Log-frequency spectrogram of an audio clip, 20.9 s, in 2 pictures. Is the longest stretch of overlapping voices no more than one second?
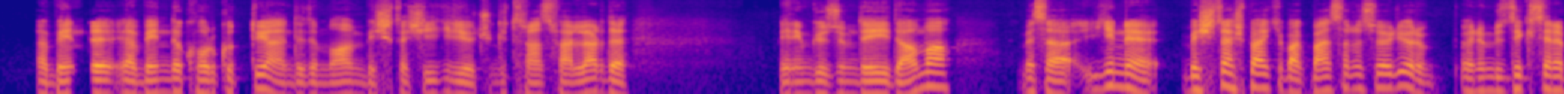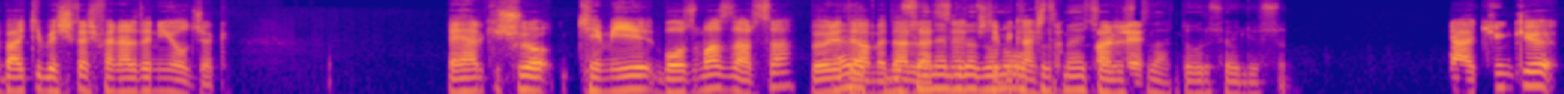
No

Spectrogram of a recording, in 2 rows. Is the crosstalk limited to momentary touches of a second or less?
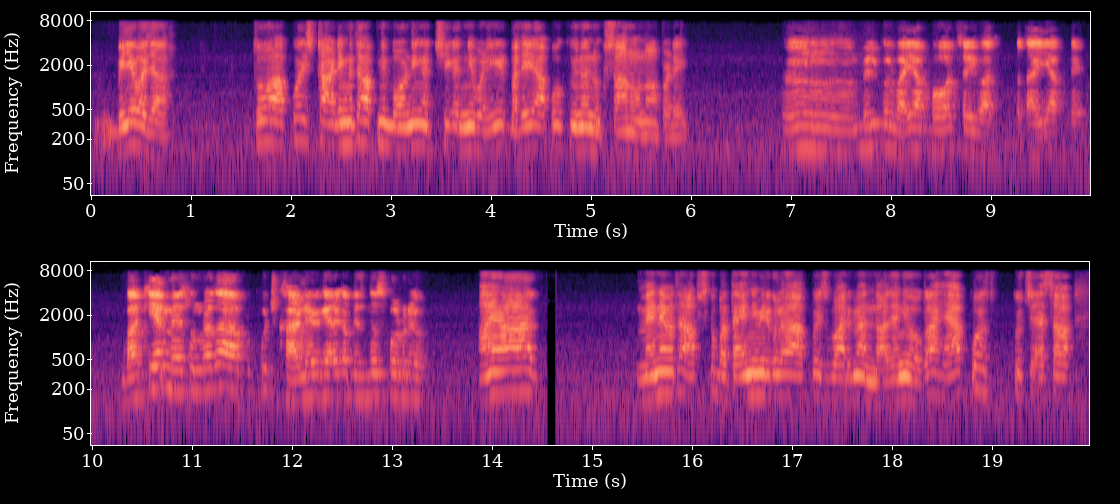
Yes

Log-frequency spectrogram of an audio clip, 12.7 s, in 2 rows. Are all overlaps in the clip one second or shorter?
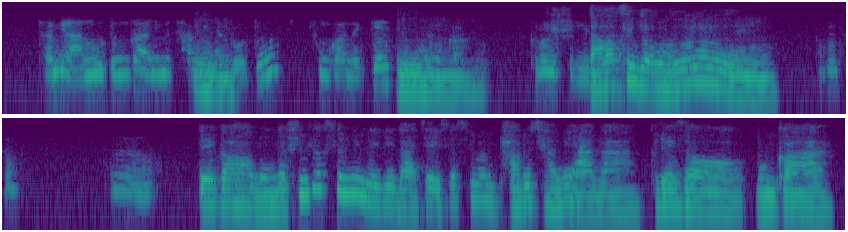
Yes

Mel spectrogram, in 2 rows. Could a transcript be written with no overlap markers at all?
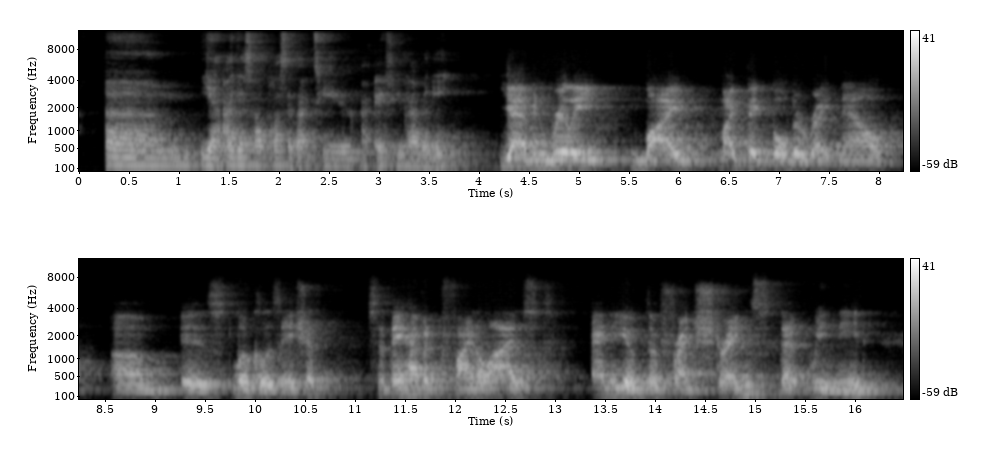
Yes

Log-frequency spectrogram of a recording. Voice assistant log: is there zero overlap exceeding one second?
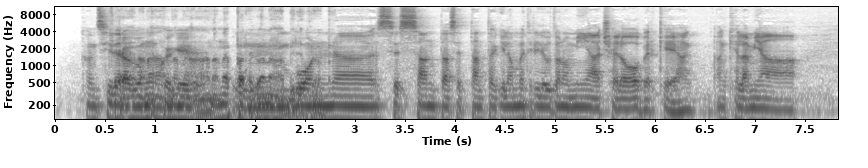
No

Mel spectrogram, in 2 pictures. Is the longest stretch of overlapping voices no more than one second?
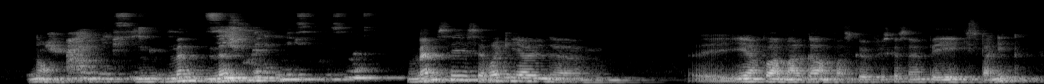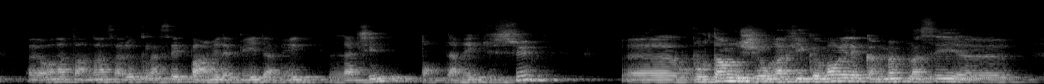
No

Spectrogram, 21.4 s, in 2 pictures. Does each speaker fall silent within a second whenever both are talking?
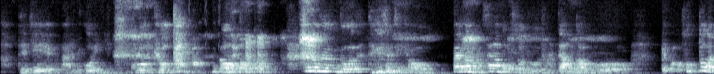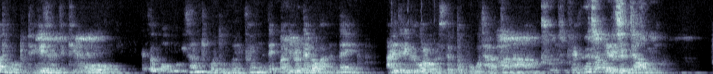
No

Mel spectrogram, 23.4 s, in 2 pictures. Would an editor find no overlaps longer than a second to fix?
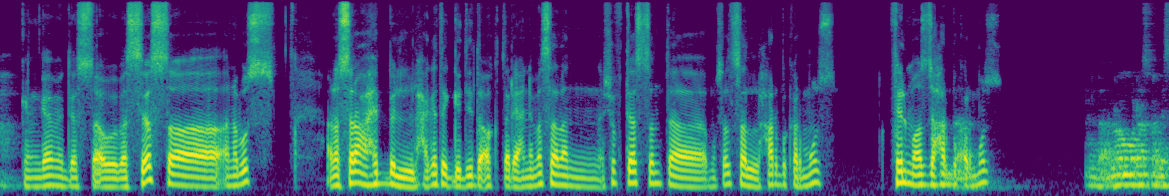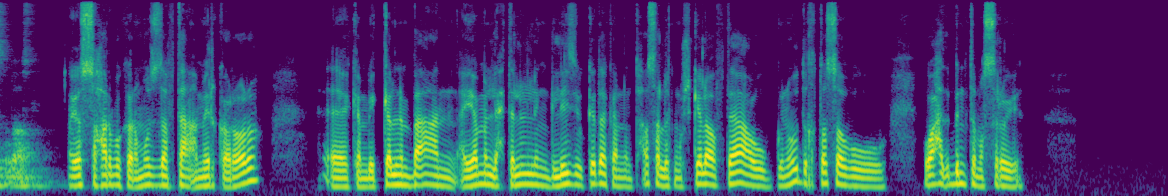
Yes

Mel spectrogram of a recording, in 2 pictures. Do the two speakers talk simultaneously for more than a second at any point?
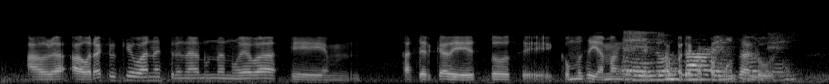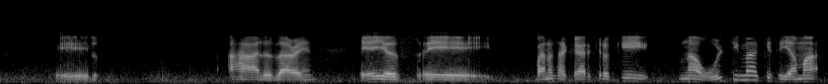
Yes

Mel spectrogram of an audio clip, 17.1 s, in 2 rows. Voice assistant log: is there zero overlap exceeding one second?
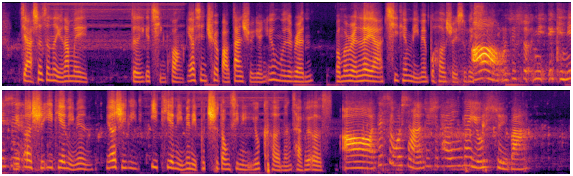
Yes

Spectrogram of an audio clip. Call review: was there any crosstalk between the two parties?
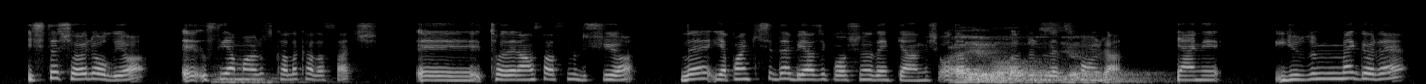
Yes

